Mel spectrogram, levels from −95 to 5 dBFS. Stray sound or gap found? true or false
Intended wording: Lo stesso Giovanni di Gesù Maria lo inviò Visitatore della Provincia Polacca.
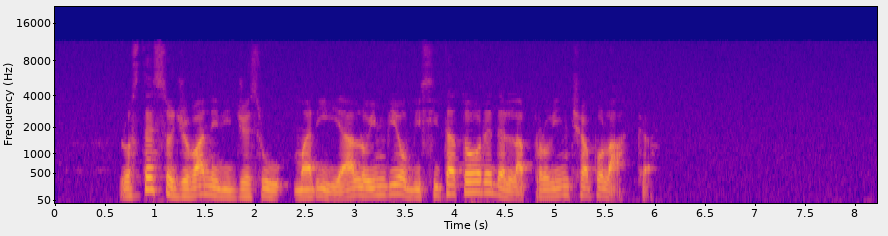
false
